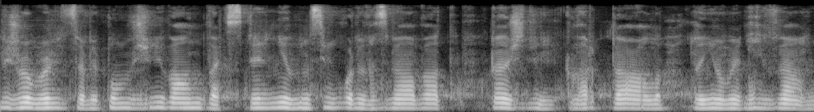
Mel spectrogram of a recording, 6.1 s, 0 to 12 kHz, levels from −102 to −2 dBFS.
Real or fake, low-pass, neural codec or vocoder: fake; 9.9 kHz; autoencoder, 22.05 kHz, a latent of 192 numbers a frame, VITS, trained on one speaker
